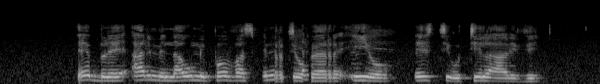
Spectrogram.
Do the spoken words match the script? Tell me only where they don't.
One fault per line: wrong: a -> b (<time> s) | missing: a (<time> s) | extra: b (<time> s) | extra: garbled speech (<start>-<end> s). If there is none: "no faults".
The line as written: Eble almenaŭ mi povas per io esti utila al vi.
extra: garbled speech (2.6-3.1 s)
